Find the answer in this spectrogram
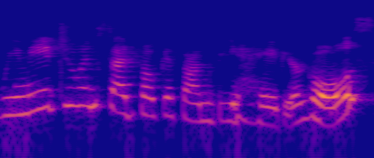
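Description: The speech is very slow with very wide pitch swings over a quiet background. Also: woman. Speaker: registered dietitian and nutrition coach; nutrition coach. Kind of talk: live stream talk to viewers. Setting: live video from home office. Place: home room. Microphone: unstable internet connection, brief disruption; earbuds.

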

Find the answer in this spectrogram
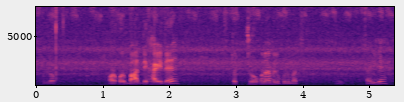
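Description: Noticeable background noise sits under a dry sound with no echo. A man talks at a moderate pace. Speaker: ghost-hunt vlogger. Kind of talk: casual vlog chat. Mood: earnest, slightly suspenseful. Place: forest. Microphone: camera far.

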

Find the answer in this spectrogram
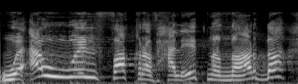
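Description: Her pitch rises and falls over a very wide range. The woman talks very slowly. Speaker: talk show host. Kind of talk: talk show presenting. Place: studio. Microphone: lapel.

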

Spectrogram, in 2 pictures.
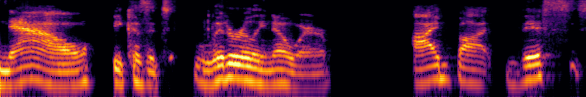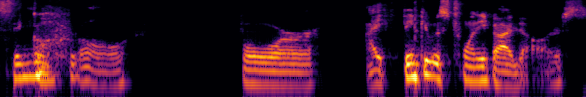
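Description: With ordinary pitch variation, a man talks very slowly over a quiet background. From Philadelphia. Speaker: film photographer; podcast guest. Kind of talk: casual chat. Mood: relaxed, friendly. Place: home room. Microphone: video call.

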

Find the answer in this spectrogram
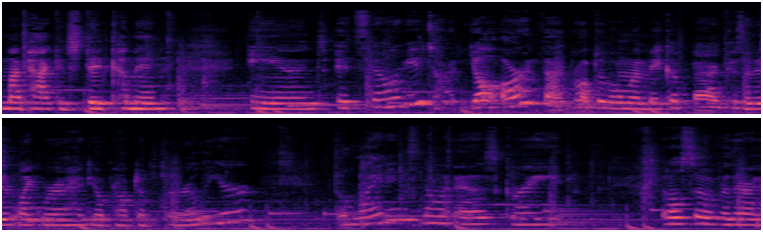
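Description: Clear music sits behind the speech. The woman's delivery is fairly quick. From Texas. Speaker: lifestyle vlogger. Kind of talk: casual vlog talk to camera. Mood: upbeat, relaxed. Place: home room. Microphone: phone near.

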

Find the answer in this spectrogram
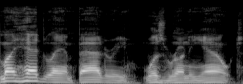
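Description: With a normal speaking voice, a man talks at a fairly slow pace, his fairly low pitch carried by lively intonation. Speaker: horror story narrator. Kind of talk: horror narration, creepypasta read aloud in a tense first-person voice. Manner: suspenseful, hushed and slow, building dread, pausing on short lines.

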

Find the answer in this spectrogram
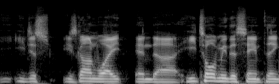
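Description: An ordinary speaking voice from a man at medium pitch, with fairly even intonation. He goes at a fairly quick pace on a very clean recording with a silent background. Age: 40s. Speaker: podcast host. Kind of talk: casual interview chat. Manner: casual with many fillers.

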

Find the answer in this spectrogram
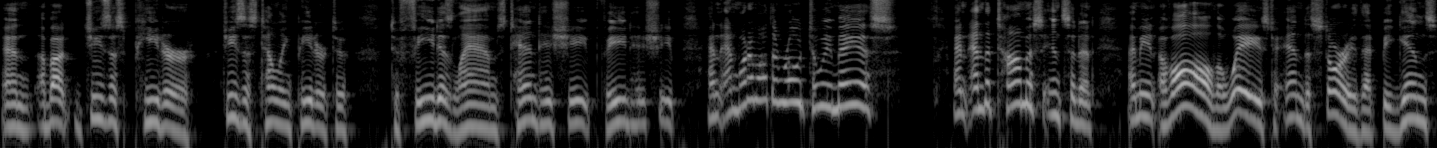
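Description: In a quiet setting, a man speaks at a moderate pace. His pitch swings very widely. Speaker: pastor. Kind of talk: sermon. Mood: reflective, gently conversational. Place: home room. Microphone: lapel.

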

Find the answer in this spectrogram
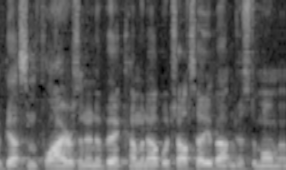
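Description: The speaker is a man. Light background noise can be heard. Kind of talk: public speech. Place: stage. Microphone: podium.

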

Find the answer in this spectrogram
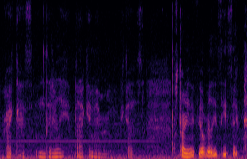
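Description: The sound of this woman's voice is dry with no echo, set against noticeable background noise. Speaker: travel vlogger. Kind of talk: casual vlog chat. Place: home room. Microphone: phone near.

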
